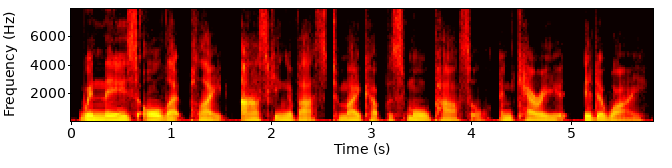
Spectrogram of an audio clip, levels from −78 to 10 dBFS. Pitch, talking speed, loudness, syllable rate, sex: 115 Hz, 185 wpm, -20 LUFS, 4.6 syllables/s, female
